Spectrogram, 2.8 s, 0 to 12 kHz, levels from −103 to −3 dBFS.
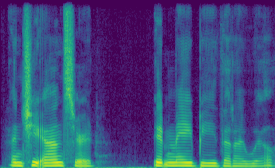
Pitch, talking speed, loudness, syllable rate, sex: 195 Hz, 195 wpm, -16 LUFS, 5.3 syllables/s, female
